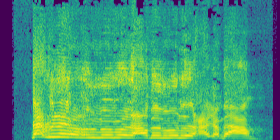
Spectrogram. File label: Gibberish Sound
